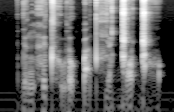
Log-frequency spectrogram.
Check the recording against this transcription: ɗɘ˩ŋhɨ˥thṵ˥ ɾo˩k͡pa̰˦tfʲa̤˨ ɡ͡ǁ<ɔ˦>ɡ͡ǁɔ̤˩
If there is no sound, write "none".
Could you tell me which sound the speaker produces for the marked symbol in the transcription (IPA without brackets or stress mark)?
ɔ˦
